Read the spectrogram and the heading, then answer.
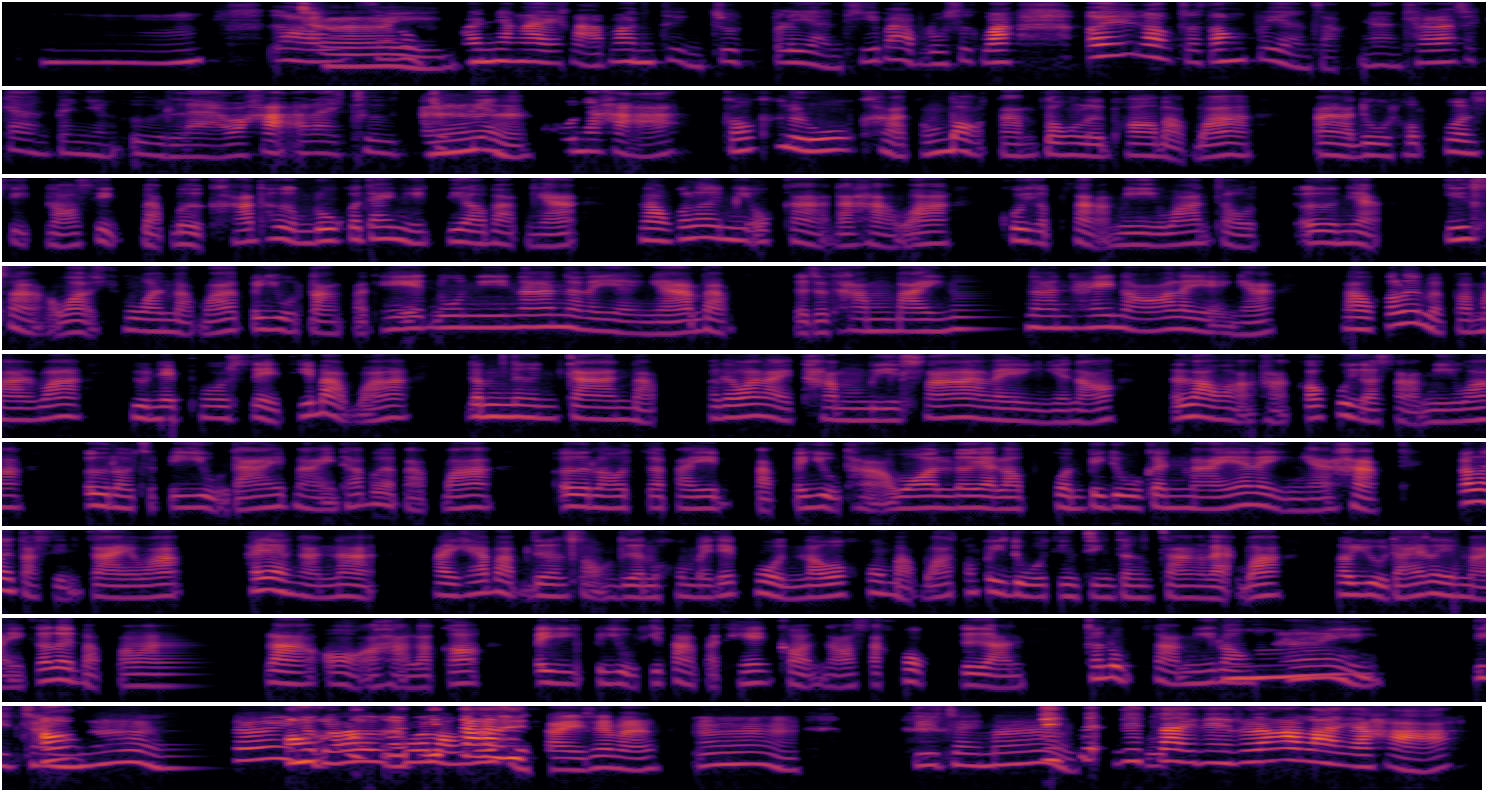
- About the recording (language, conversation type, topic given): Thai, podcast, คุณคิดอย่างไรกับการเปลี่ยนงานเพราะเงินกับเพราะความสุข?
- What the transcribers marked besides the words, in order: static; distorted speech; in English: "process"; laughing while speaking: "ร้องไห้ดีใจ"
